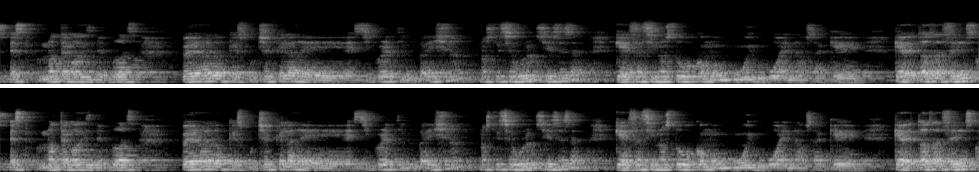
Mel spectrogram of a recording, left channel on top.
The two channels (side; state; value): both; normal; correlation 0.69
